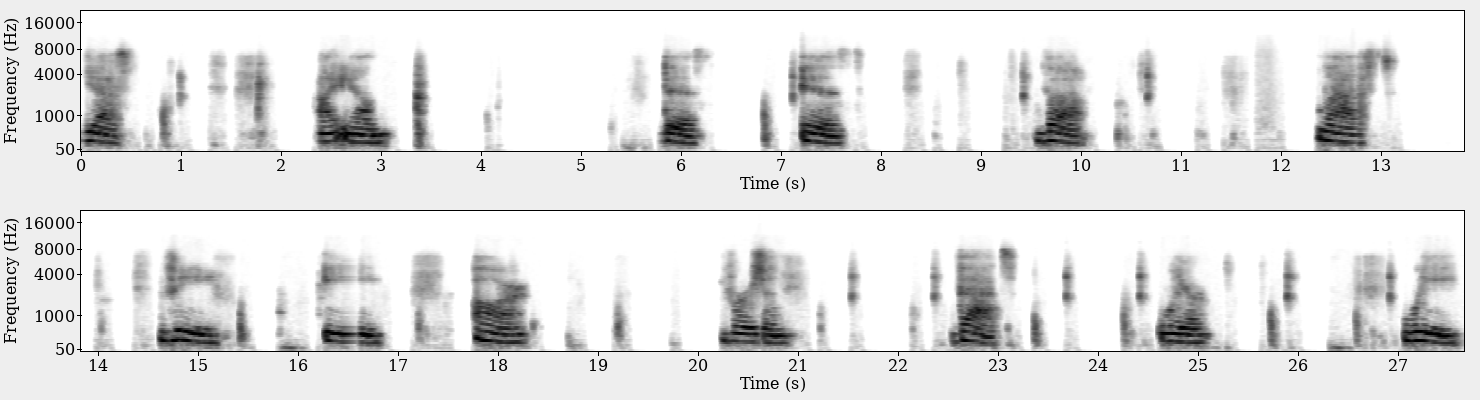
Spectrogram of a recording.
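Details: Adult woman with mixed cerebral palsy since birth who uses AAC, speaking with her own voice: dysarthria (cerebral palsy).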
